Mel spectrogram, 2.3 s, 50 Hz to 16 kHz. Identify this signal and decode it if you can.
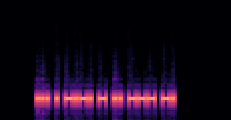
Morse code, heard as a keyed tone, about 51 wpm, 700 Hz. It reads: SECTION
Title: Seven Letter Words - 50wpm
